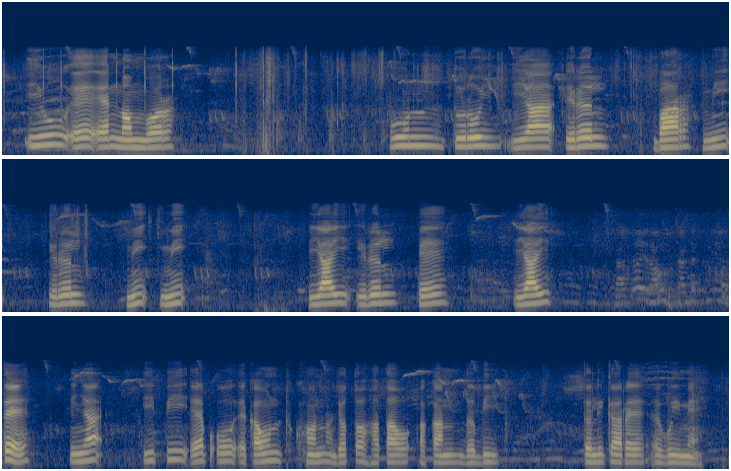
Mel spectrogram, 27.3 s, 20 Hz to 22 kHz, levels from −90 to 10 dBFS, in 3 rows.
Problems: none marked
